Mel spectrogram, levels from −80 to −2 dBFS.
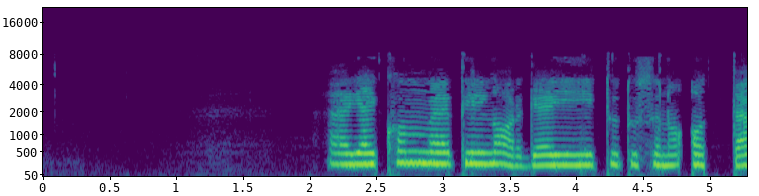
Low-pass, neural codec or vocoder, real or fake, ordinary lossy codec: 19.8 kHz; none; real; AAC, 24 kbps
